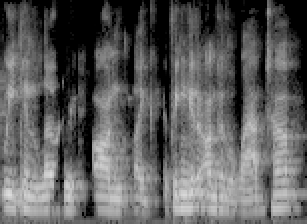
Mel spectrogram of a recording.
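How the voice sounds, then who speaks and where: A man's voice: mid-range voice, fairly even intonation, a little fast, dull audio. A man co-hosting a podcast, talking bluntly and teasing with lots of swearing. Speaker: podcast co-host. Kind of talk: casual banter.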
